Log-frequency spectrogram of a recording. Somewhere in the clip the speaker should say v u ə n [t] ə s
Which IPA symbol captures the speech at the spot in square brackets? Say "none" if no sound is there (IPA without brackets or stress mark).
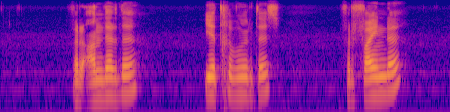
t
